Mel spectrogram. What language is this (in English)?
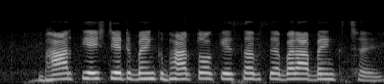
Maithili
